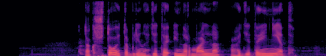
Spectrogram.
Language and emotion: Russian, angry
